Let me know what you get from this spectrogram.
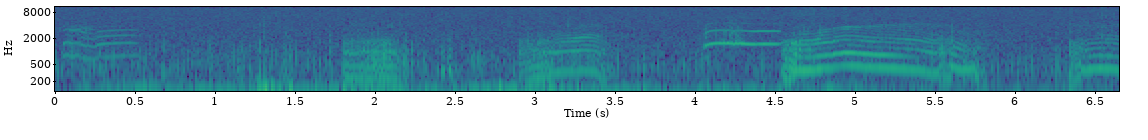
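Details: Cat family: a mother breastfeeding her eight-day-old healthy kittens. Repeated high, thin mews come every second or so, some long and wavering, others short and bent, over a constant low purring hum.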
